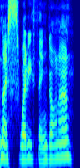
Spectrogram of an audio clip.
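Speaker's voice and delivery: normal talking voice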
